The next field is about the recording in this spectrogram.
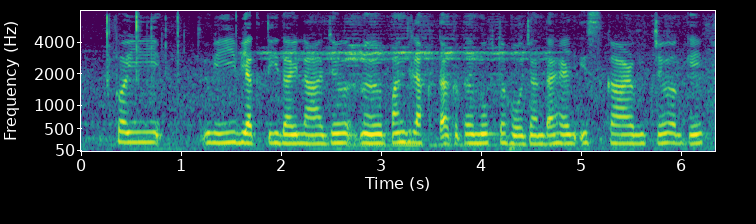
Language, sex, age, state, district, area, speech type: Punjabi, female, 30-45, Punjab, Mansa, urban, spontaneous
